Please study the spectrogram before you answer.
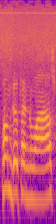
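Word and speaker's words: dauphinoise: Dolphin. I think it's doofen. Dofanoir. Pom doofenoir, please.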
